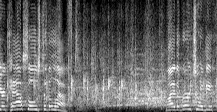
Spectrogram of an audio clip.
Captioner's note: applause, cheering and clapping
